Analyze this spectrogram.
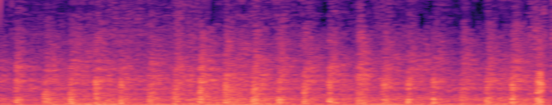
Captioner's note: train wheels clacking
